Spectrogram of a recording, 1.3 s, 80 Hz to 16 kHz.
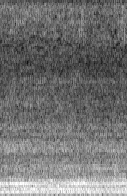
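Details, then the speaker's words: Small 12V compressor hooked to the 1969 VW Bug's battery, air coming out of both lines during a leak test: steady, constant mid-pitch buzzing drone with no load change; nylon hose not leaking, old air shocks to blame. "So this is where you're gonna hear the air compressor change. And basically what I'm going to go ahead and do is see if I can hear any air escaping out, which I don't."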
